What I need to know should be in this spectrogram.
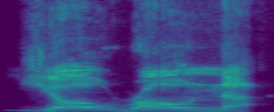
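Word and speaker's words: Llorona: The double L makes a Y sound in Spanish.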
